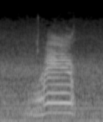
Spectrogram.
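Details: One clear, steady meow rising then holding, from Butters, a pet cat demanding his owner get out of bed in the morning; he does not like being alone.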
